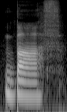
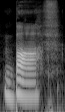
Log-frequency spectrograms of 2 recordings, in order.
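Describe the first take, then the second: Both takes have the same delivery.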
